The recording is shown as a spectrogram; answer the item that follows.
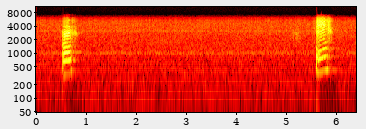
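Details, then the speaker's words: Hiccups: two sudden, short squeaky catches about five seconds apart over faint room hum. "Hey, do you have hiccups? You have hiccups?"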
